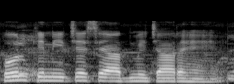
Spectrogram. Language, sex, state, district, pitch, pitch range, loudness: Hindi, male, West Bengal, Alipurduar, 155 Hz, 145-175 Hz, -14 LUFS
